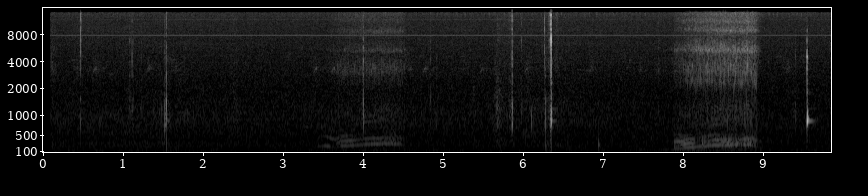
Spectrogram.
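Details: Sleeping cat: two soft, buzzing, slightly tonal snores on the breaths, with faint clicks and quiet room noise between them; snoring.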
